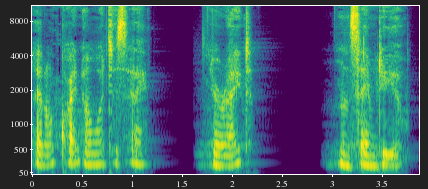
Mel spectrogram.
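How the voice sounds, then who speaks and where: A woman's voice: mid-range voice, fairly even intonation, normal speed, gravelly, warm tone, natural voice. A woman playing a stern, sardonic underworld fury in a video game, speaking in a cool, clipped, dry and commanding manner. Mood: soft, restrained. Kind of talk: video game character voice lines.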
